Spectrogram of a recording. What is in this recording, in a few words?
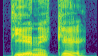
you have to, spanish, M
